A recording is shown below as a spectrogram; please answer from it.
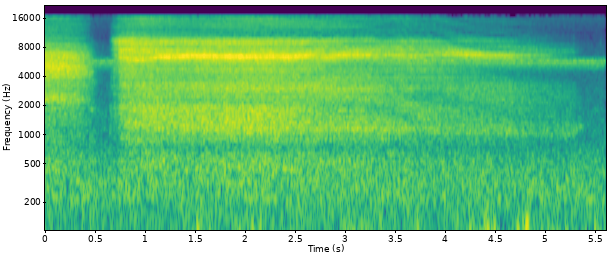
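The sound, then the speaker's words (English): A deep breath: a long, steady, airy hiss that starts after a brief quiet gap and runs for several seconds before easing off at the end. “So I'm gonna take another breath.”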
